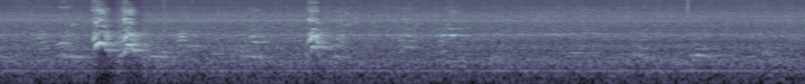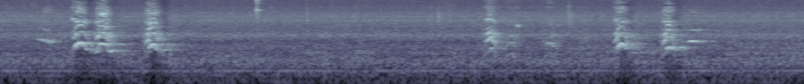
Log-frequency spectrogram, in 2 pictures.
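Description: A dog's claws click on a hard floor.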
